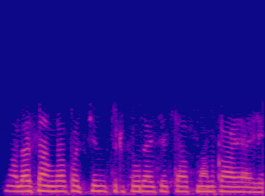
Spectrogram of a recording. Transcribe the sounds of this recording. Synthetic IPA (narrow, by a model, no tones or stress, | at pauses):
məlasaŋɡapət͡ɕimt̪ɾpuɾat͡set̪apmankajaɦe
